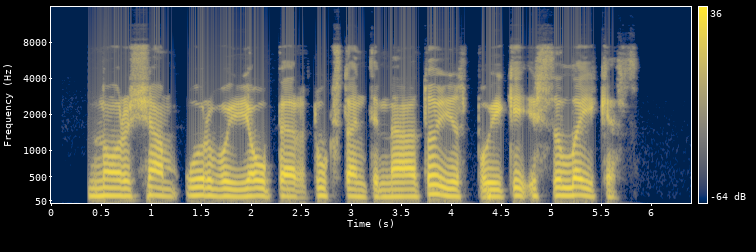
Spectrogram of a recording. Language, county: Lithuanian, Šiauliai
